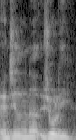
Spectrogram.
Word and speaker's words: Angelina Jolie: Sway was written especially for Angelina Jolie.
